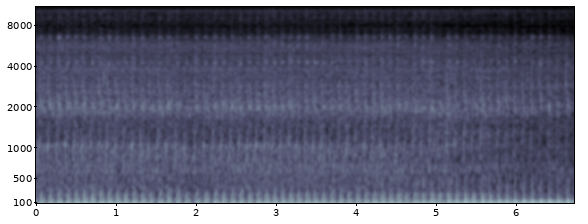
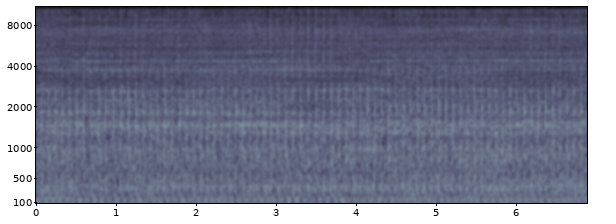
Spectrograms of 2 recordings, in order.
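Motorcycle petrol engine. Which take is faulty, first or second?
second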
